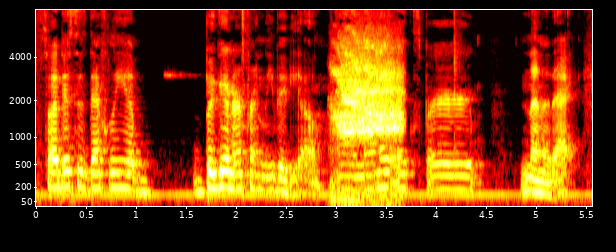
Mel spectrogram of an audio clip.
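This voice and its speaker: Speaking with a fairly low pitch at a moderate pace, a woman in her twenties with an American accent hosts a casual makeup tutorial in vlogger style, full of slang. She's in a small room at home, and the recording is noisy with hum.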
